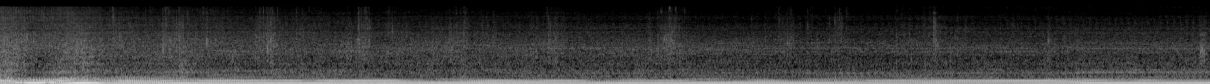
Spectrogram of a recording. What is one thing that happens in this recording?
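A light sports car pulls away at low revs.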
